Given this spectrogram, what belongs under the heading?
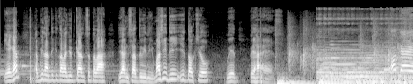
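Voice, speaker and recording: Upbeat male talk show host over music. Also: sits high. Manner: upbeat, announcing. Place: TV studio.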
